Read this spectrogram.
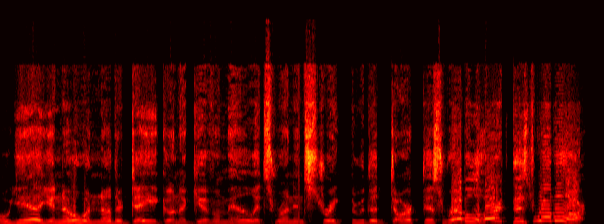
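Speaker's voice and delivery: loud, high, belted wrestling announcer voice. Answering the host's question on how they feel: Macho Man impression. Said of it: "a good Macho Man impression".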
